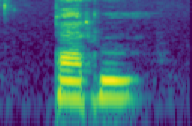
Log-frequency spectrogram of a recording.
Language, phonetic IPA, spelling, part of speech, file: Polish, [pɛrm], perm, noun, LL-Q809 (pol)-perm.wav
